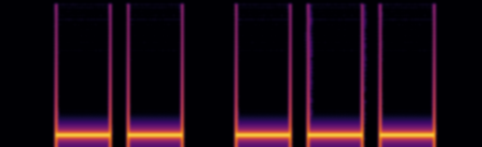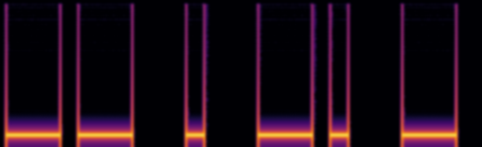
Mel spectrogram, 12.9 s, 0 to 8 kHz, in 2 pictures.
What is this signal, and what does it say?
Morse code, heard as a keyed tone, about 5 wpm, 250 Hz. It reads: MOMENT
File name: morse / morse-training-05WPM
